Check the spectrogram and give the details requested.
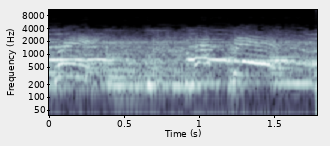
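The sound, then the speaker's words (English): A loud audience shouting and cheering at the end of a concert, in the last seconds of the show just before the final curtain fell at 10:45. Many overlapping voices merge into a steady roar, with a few higher yells rising above it throughout. “Here was the last seconds of the show just before the final curtain fell. It was exactly at 10:45, right exactly on time.”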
